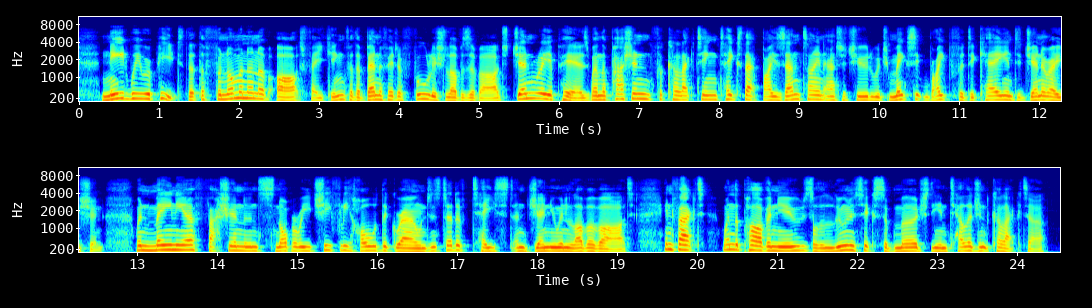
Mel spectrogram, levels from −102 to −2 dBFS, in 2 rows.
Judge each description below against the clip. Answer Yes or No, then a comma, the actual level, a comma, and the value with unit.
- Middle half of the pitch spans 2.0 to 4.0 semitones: No, average, 4.4 semitones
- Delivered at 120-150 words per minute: No, average, 160 wpm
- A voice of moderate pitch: Yes, medium, 145 Hz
